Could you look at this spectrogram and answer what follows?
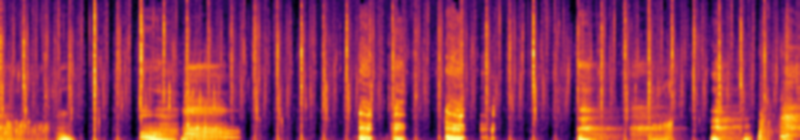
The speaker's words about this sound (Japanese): ゲップくっさ。どう？こっちのガスのお味は？上から出るガスも強烈じゃん。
